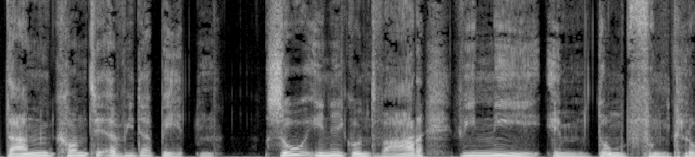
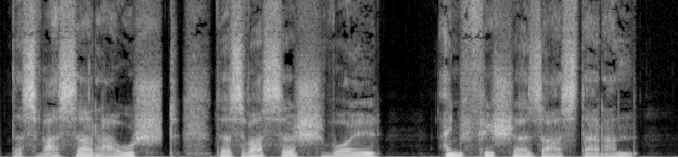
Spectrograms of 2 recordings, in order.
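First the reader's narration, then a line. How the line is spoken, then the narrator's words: Quiet solemn recitation. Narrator (German): rezitierte leise und feierlich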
